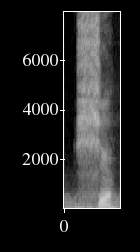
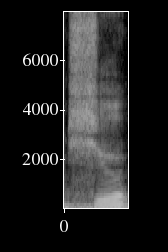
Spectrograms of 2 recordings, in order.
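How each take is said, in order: First: The pitch falls on the syllable. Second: The pitch rises on the syllable. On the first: It means to be. "quand le ton va descendre" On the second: It means ten. "vous allez voir que le ton est monté un peu"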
